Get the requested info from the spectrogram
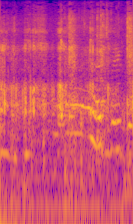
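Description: Footsteps of several people walking through grass, with a low rumble of wind on the microphone and voices calling now and then.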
